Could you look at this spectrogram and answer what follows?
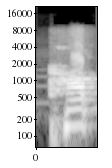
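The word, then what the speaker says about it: خواب: लेकिन ये जुमला गलत हो जाएगा अगर हम ख्वाब कहेंगे। तो हम लोग इसको क्या पढ़ते हैं, खाब पढ़ते हैं। या वाव क्या रहता है, साइलेंट रहता है।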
